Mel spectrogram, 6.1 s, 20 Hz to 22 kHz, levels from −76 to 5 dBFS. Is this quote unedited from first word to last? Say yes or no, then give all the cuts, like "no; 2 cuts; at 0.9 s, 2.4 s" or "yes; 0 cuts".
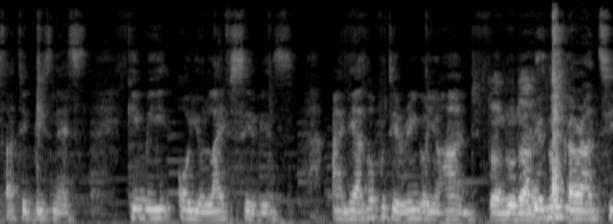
yes; 0 cuts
